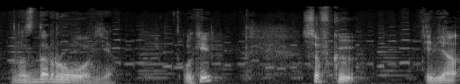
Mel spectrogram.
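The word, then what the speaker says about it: на здоровье: Et donc le O qui est en rouge là, en gras, c'est pour dire que c'est la syllabe sur laquelle vous allez accentuer. Donc vous dites pas comme un Français, il dirait Nazdarovier. Non, non, on dit Nazdarovier. On accentue bien sur le O.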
